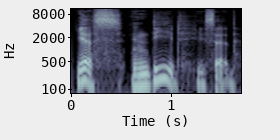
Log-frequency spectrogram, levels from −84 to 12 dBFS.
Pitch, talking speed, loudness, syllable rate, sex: 140 Hz, 140 wpm, -19 LUFS, 3.3 syllables/s, male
